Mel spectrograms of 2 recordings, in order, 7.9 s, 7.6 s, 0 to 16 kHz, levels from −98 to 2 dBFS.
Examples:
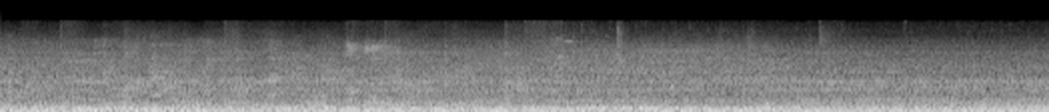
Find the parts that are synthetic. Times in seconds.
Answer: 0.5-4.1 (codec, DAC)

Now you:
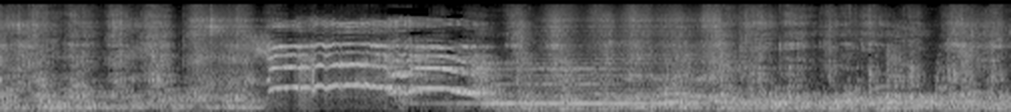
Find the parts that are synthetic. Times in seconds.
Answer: 1.4-2.9 (autoencoder, DAC-VAE); 4.0-5.4

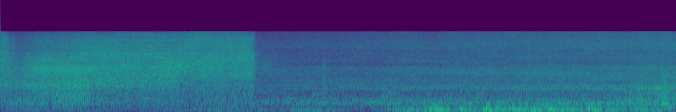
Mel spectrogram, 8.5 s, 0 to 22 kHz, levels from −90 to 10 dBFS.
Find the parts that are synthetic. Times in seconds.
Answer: 0.0-1.4 (vocoder, Vocos); 2.5-8.5

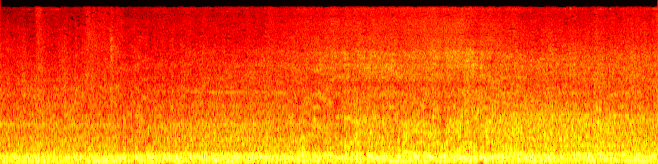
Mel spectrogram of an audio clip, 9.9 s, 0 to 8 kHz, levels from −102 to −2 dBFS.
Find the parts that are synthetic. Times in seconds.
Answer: 1.8-2.3 (codec, SNAC); 4.3-7.5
